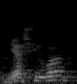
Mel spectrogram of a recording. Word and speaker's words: Yeshua: It's a name that in Hebrew was pronounced Yeshua or Yeshua, but in English would be pronounced Jesus.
